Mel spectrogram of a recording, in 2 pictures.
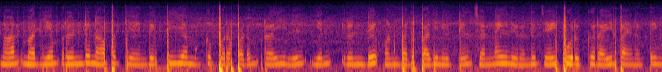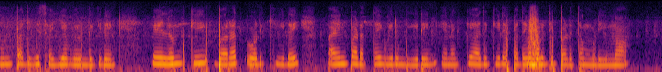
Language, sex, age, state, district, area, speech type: Tamil, female, 18-30, Tamil Nadu, Vellore, urban, read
